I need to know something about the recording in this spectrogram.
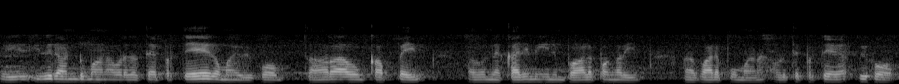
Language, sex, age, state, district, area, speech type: Malayalam, male, 45-60, Kerala, Alappuzha, rural, spontaneous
